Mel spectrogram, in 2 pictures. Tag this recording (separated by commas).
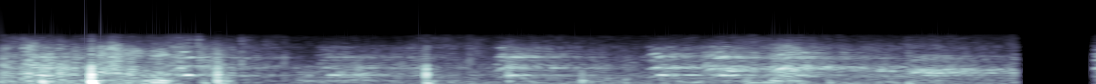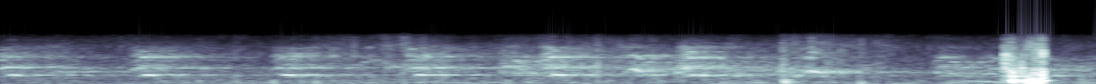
dog baying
